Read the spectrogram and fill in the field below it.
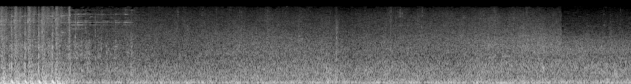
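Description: Strong wind roars and howls steadily outdoors.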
